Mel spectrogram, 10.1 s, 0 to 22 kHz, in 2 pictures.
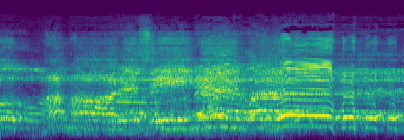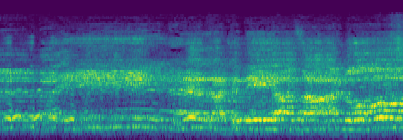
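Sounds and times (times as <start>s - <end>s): men chanting slowly together: 0.0s - 10.0s.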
